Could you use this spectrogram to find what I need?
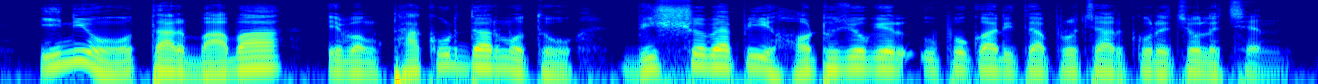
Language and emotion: Bengali, neutral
